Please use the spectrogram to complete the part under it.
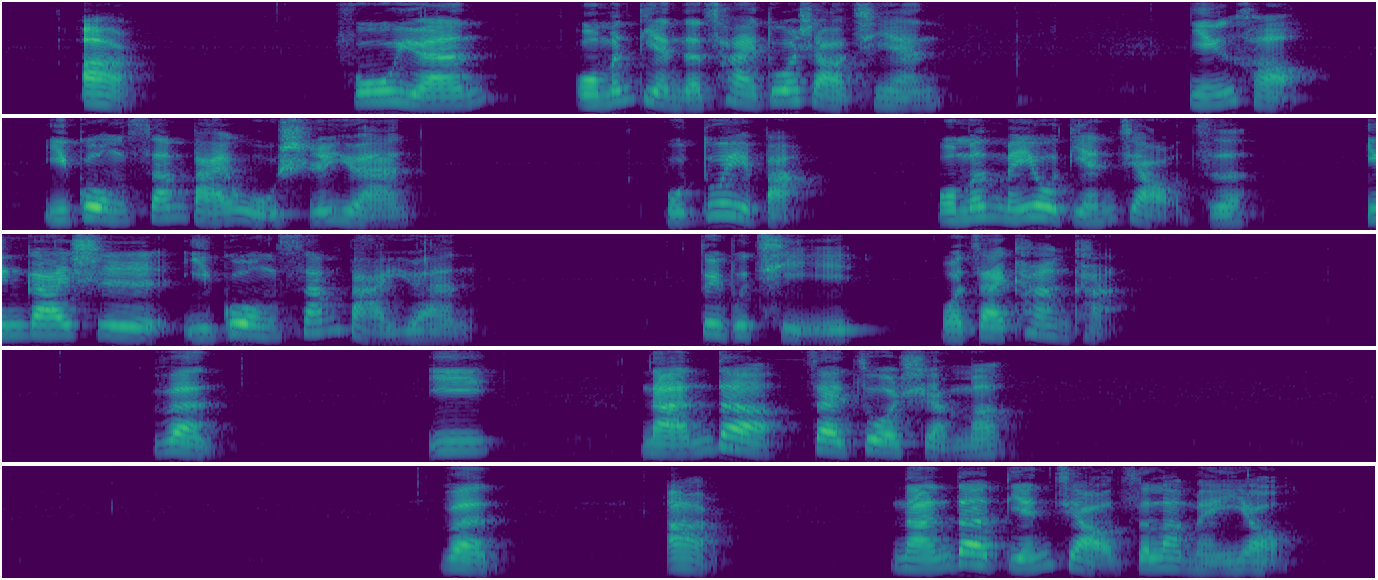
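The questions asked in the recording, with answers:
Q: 男的在做什么?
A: 在饭馆结账(问点的菜多少钱)

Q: 男的点饺子了没有?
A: 没有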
